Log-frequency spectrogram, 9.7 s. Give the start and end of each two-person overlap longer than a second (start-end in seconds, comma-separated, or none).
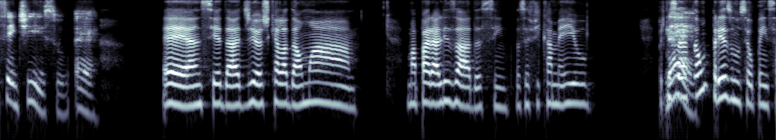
none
